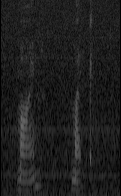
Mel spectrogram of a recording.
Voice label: mine, ontario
